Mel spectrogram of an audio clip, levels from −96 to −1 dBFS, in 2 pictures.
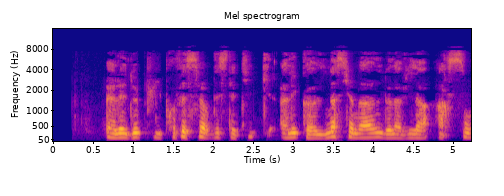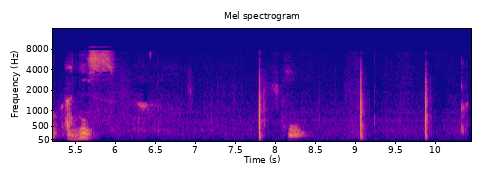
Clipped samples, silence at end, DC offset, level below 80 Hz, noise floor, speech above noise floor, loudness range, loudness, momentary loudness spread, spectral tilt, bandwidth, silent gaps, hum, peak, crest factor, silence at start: under 0.1%; 0.55 s; under 0.1%; -78 dBFS; -70 dBFS; 43 dB; 18 LU; -27 LUFS; 18 LU; -5 dB/octave; 8 kHz; none; none; -8 dBFS; 20 dB; 0.65 s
